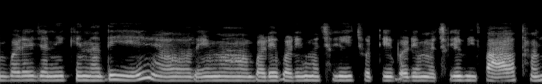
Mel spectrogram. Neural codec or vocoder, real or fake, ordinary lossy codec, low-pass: codec, 16 kHz, 8 kbps, FreqCodec, smaller model; fake; none; 7.2 kHz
